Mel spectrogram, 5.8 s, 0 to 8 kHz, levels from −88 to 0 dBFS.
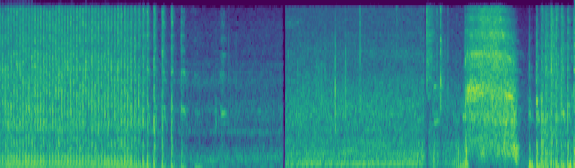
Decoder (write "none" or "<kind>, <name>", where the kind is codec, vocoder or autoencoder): none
